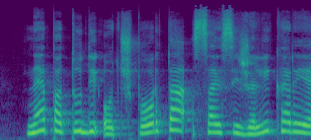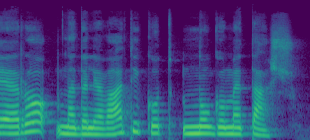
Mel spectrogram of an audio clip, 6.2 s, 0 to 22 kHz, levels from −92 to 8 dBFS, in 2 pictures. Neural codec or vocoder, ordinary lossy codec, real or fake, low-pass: codec, 44.1 kHz, 7.8 kbps, DAC; MP3, 96 kbps; fake; 19.8 kHz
